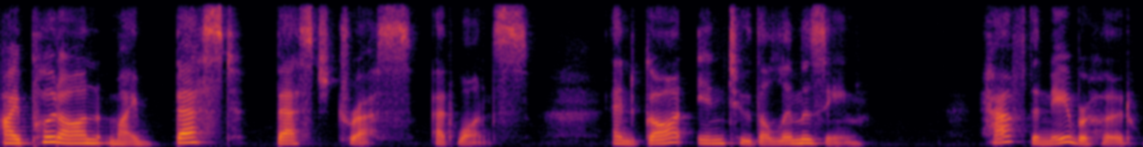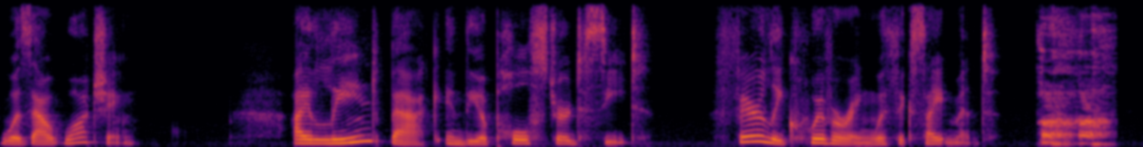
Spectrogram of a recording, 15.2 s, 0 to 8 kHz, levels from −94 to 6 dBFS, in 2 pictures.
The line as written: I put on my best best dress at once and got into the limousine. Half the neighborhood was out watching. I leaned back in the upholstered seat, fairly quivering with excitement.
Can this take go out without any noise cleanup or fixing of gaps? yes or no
no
